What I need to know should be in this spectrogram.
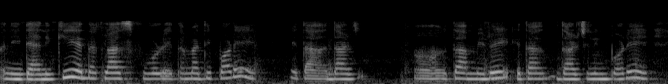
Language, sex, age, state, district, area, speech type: Nepali, female, 18-30, West Bengal, Darjeeling, rural, spontaneous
